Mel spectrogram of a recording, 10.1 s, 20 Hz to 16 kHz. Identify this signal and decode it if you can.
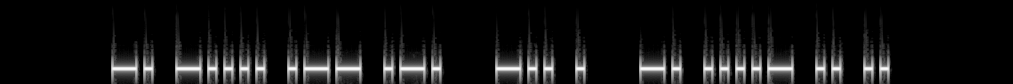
Morse code, heard as a keyed tone, about 15 wpm, 700 Hz. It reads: N6WR DE N4II
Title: USA Callsign DE Callsign - 4 Characters - 15wpm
